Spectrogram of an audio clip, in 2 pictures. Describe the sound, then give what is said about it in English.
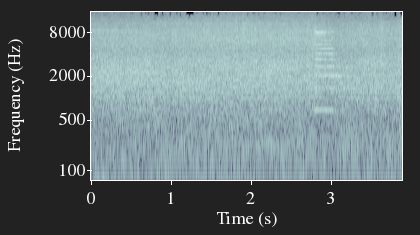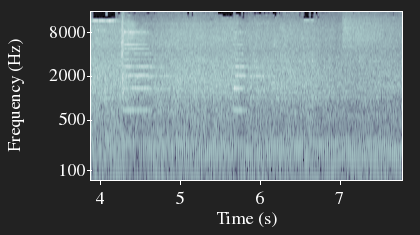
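Dense, steady roar of city street traffic with several short car horn toots cutting through at intervals, loud and constant with no pauses. “The afternoons during the high tea and rush hours, especially during the weekends, is when the most people are out and about, bringing the hum of the city to a chaotic fever pitch.”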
